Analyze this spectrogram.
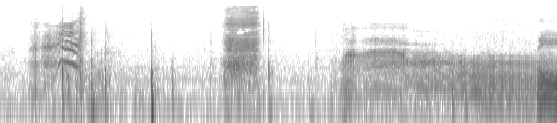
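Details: Fat domestic cat, angry during a massage and refusing to be stroked, indoors: a short wavering yowl, a sharp click and a brief noisy burst, then a long, steady low growl with a drawn-out, moaning tone.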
